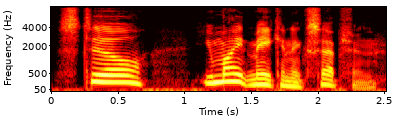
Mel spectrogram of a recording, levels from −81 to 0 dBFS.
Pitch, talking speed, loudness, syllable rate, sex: 160 Hz, 145 wpm, -15 LUFS, 3.9 syllables/s, male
